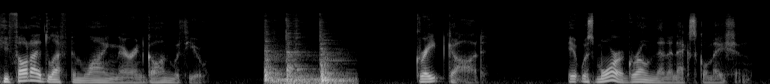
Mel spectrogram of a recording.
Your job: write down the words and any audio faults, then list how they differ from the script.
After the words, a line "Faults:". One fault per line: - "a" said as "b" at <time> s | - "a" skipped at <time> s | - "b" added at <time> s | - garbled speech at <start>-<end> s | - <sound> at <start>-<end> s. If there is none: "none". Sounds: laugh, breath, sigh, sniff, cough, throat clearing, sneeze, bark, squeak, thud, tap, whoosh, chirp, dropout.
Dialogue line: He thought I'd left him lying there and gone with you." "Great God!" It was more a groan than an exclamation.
He thought I'd left him lying there and gone with you." "Great God!" It was more a groan than an exclamation.
Faults:
- tap at 2.6-3.6 s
